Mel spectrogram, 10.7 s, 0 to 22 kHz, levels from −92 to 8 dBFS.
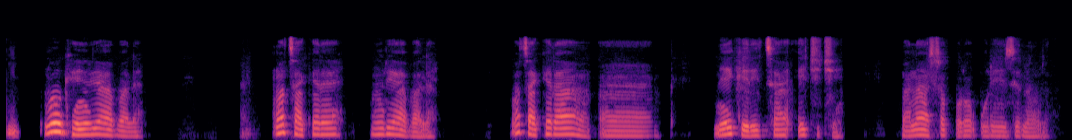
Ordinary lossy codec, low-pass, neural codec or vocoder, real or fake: none; 7.2 kHz; none; real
